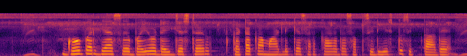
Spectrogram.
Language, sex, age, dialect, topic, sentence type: Kannada, female, 25-30, Coastal/Dakshin, agriculture, question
